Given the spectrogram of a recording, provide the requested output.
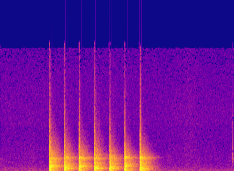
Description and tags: Banging on a door
Someone banging fervently/angrily on a door. Heard from an inside perspective, but can be effected to sound like the knock is coming from the other side of the door.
